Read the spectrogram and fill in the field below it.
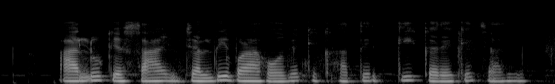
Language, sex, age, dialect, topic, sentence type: Magahi, female, 51-55, Southern, agriculture, question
